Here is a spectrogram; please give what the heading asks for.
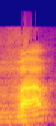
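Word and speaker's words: ו: Acordémonos que esta vav tiene el sonido, y estos ejercicios de verdad háganlos, parecen bobitos, pero te sirven muchísimo. Tiene el sonido de un avión bimotor. Es vav.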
